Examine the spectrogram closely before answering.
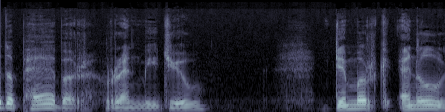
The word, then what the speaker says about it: Pabyr: The name of the song is Bear the Paber, so if you put Bear the Paber SoundCloud into the browser, you'll find it.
